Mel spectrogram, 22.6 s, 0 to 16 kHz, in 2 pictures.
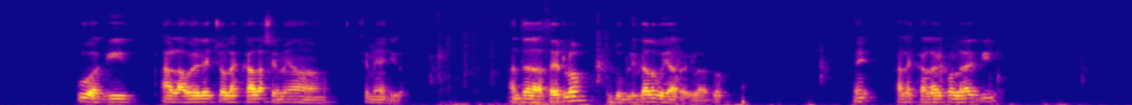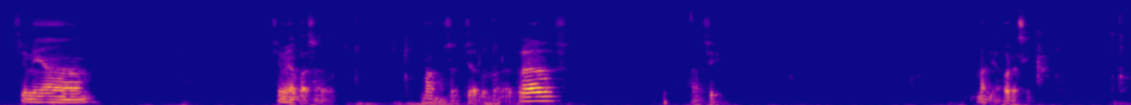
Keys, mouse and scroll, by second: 4.2 ctrl+middle click, 4.6 ctrl+z, 6.3 shift+middle click, 7.5 click, 8.0-10.2 ctrl+middle drag, 9.9 2, 10.2 right click, 10.5-13.3 ctrl+middle drag, 13.3 shift+right click, 14.1 shift+right click, 14.8 g, 18.1 click, 18.3-22.6 middle drag, 22.5 3.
